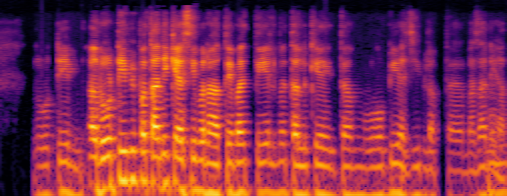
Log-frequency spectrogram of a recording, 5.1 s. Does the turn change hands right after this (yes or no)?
yes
